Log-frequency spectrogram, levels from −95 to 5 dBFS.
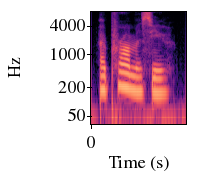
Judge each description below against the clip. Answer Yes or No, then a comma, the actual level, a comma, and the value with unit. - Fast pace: No, average, 190 wpm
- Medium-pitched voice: Yes, medium, 175 Hz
